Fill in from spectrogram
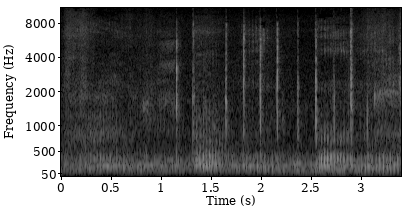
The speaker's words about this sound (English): This cat, this guy, Marky, big orange cat, real life Garfield cat, he just starts purring.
